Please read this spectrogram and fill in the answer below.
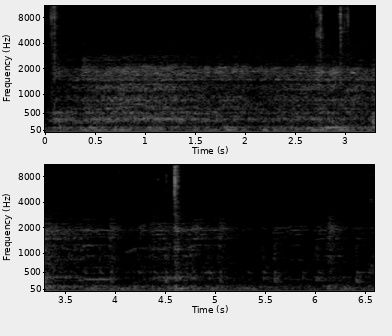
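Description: Near silence in a small room, with faint steady background tones and two light clicks of wooden colored pencils being handled, one near the middle and one later.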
